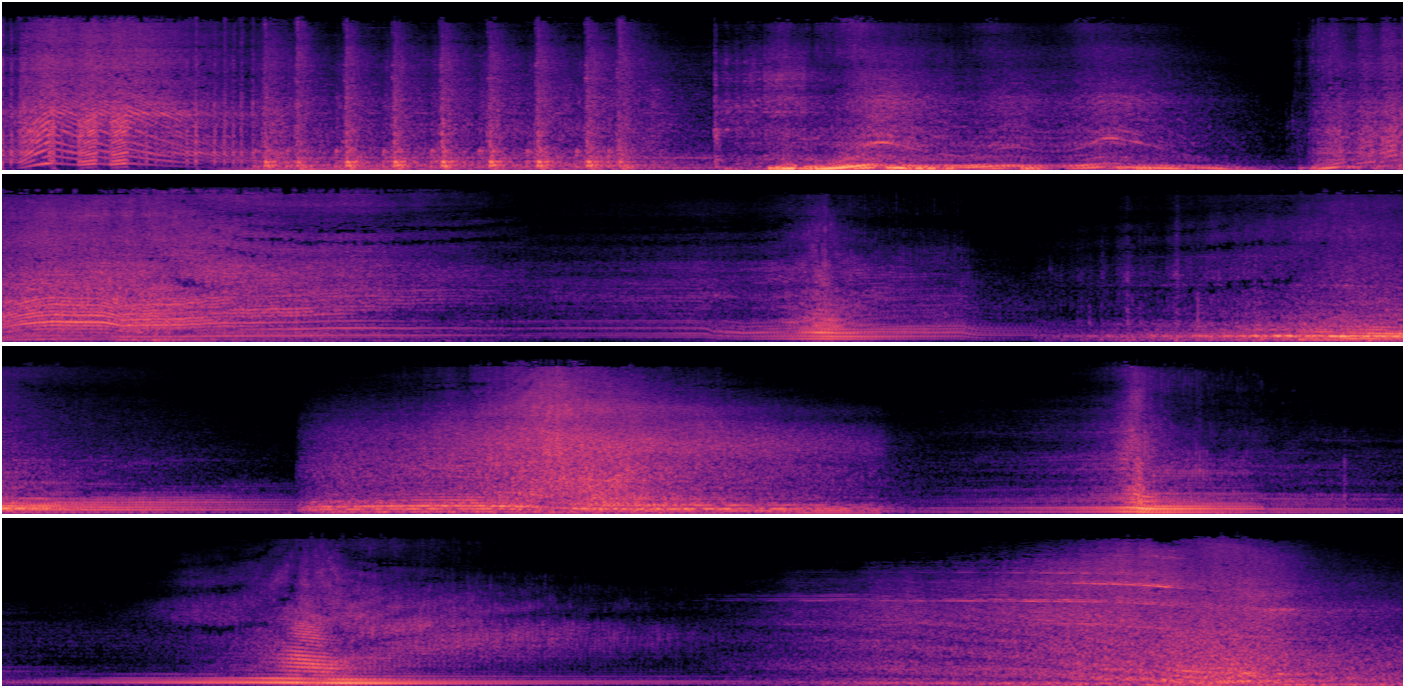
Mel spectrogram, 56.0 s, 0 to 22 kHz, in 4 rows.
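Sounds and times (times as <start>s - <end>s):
vehicle engines revving: 0.0s - 37.0s
vehicle passing close by: 31.0s - 36.9s, 43.2s - 49.3s.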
